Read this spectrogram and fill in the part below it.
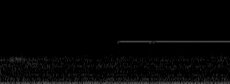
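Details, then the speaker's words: iPhone X that would not charge or power on, previously worked on: continuity tester tone comes on and holds steady across a small capacitor on the motherboard, confirming it is shorted and the cause of no power. "but we'll test this and confirm right now that this is in fact a shorted capacitor and there he is"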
